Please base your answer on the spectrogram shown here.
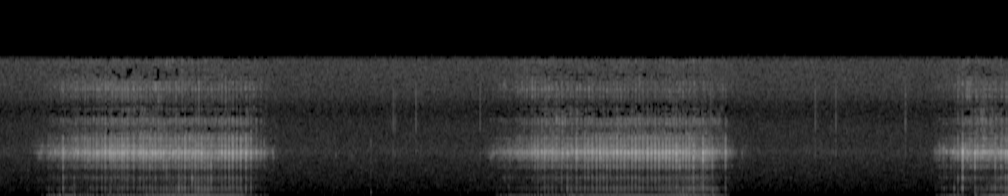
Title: Husband snoring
